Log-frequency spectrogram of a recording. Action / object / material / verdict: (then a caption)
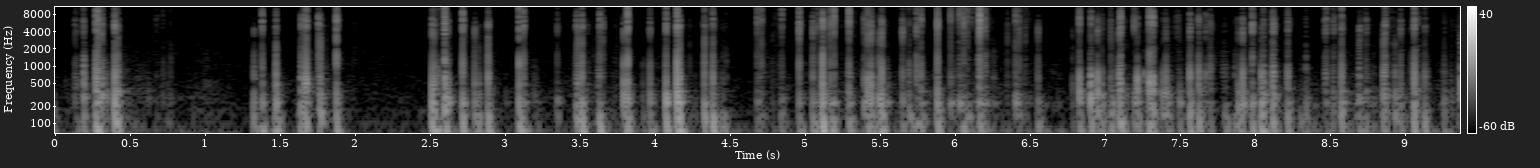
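tap / fabric cushion with glass studs / glass / none. Long dark pointed nails tap across a fabric cushion covered in square faceted glass studs. The result is a dense run of sharp, dry clicks with a bright edge and almost no ring, some arriving in quick flurries and others spaced apart, with brief gaps between bursts.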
